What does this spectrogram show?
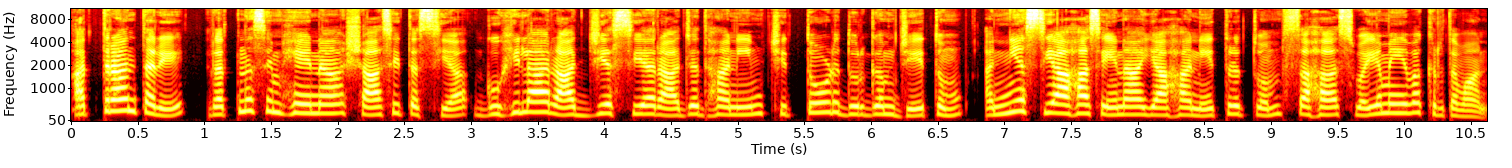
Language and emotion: Sanskrit, neutral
